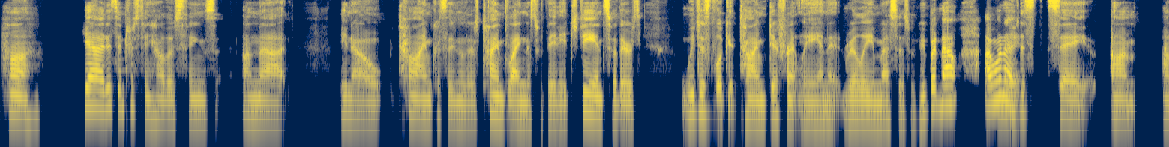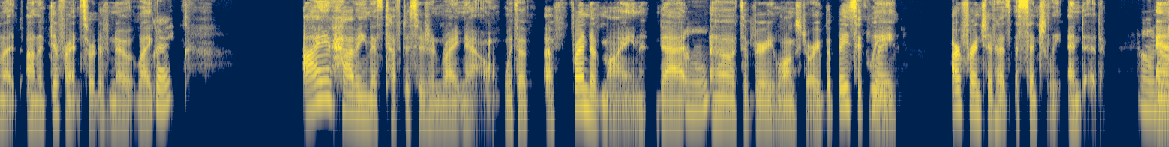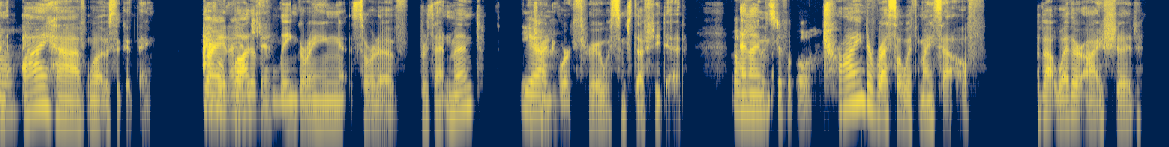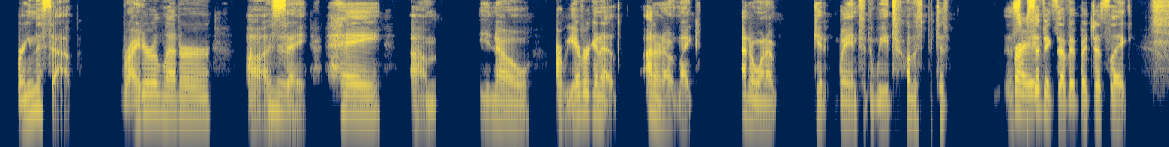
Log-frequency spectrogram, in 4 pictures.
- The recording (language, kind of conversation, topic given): English, unstructured, Which voice in my head should I trust for a tough decision?
- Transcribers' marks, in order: other background noise; tapping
